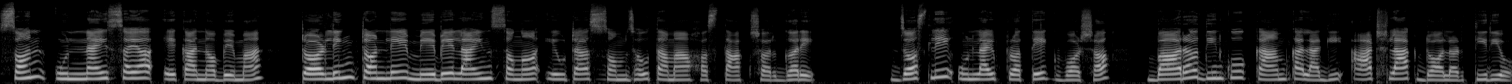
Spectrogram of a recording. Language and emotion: Nepali, neutral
